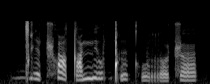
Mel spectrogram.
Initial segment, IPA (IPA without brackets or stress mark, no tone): ɡ͡ǀ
